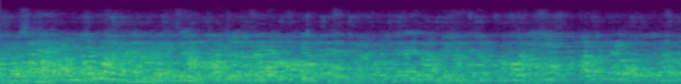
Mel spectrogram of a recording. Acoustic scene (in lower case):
cafe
